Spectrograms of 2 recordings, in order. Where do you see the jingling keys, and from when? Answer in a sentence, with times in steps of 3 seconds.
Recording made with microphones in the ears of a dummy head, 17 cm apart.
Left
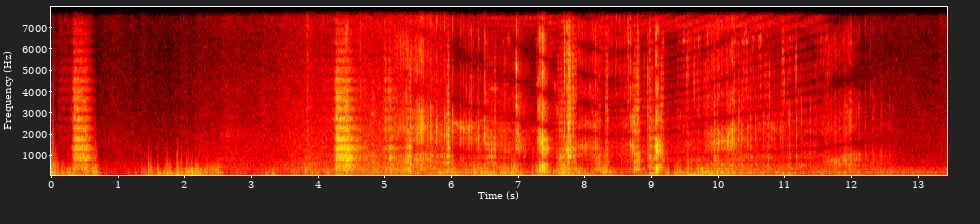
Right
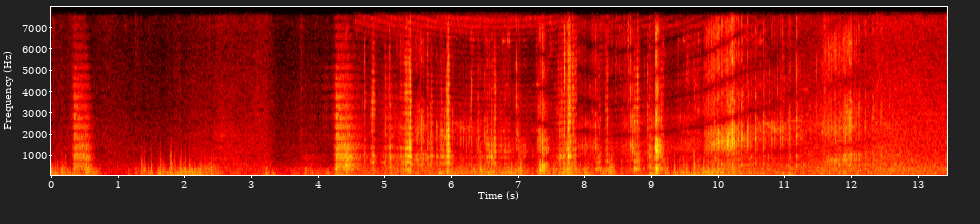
In this clip you hear the jingling keys not at all from 0 s, on the right from 3 s, in the centre from 6 s, on the left from 9 s and not at all from 12 s.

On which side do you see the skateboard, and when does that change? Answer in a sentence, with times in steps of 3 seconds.
In this clip you hear the skateboard not at all from 0 s, on the left from 3 s and on the right from 9 s.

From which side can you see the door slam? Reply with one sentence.
In this clip you hear the door slam on the left.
